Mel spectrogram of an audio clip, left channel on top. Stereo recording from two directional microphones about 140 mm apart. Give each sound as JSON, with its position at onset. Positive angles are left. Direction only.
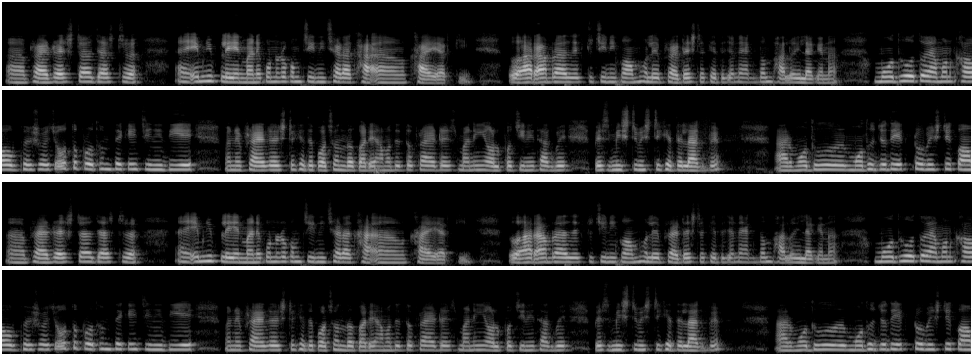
{"t": 0.0, "sound": "a woman's voice", "side_deg": 0}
